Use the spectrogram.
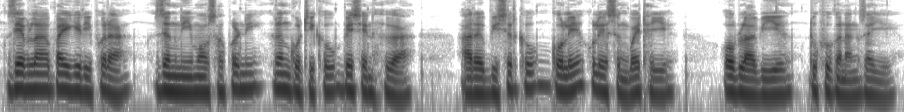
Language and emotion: Bodo, sad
